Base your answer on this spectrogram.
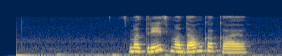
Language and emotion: Russian, neutral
